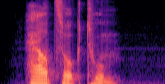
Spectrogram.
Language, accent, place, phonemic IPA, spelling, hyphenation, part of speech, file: German, Germany, Berlin, /ˈhɛʁtsoːktuːm/, Herzogtum, Her‧zog‧tum, noun, De-Herzogtum.ogg
- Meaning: duchy (a country ruled by a duke)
